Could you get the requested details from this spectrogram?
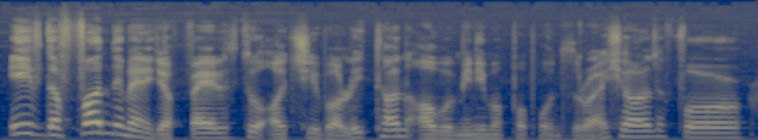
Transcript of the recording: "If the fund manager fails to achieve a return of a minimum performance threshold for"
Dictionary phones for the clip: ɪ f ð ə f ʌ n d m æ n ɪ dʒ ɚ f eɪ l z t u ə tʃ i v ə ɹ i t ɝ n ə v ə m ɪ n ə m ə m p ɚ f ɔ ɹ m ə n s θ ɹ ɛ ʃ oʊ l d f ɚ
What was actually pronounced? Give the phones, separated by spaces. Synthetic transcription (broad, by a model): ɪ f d ə f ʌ n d m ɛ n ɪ dʒ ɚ f eɪ l s t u ə tʃ i v ə ɹ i t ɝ n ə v ə m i n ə m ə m p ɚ p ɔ n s ɹ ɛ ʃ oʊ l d f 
